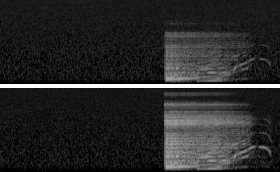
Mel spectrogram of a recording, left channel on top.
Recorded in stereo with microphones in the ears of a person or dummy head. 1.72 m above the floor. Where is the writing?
No writing in this recording.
